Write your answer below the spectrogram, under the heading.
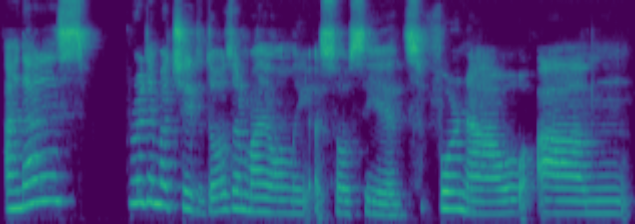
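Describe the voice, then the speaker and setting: A woman's voice: mid-range voice, animated, slow, warm tone. A woman from Croatia with a Croatian accent, a tarot reader chatting casually to her viewers, hesitant with many fillers. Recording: echoey room, dull lo-fi sound.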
